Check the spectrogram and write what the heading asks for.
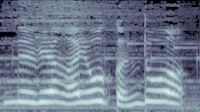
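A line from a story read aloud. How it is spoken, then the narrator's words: Weeping. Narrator (Chinese): 苏醒过来的马六唯一在我身上哭泣着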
